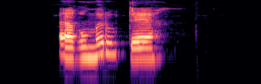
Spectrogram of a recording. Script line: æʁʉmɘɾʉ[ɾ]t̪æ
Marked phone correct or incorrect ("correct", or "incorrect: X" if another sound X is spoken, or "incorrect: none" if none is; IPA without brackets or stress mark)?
incorrect: none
